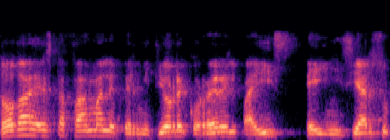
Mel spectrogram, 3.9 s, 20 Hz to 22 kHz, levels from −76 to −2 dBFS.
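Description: From start to finish the speech carries Opus voice compression, and pretty plainly. Nothing comes through above about 8.7 kHz, the wideband SILK limit, and the coarse excitation coding leaves voices muffled, a bit hoarse and faintly robotic, which fits a bitrate around 12 kbps.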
